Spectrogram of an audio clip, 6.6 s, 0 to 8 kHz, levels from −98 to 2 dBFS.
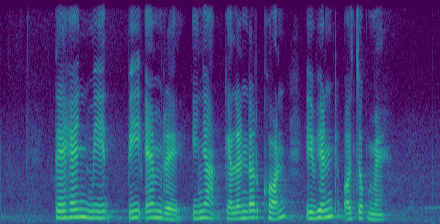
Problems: none marked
